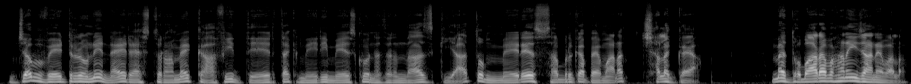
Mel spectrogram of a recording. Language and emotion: Urdu, disgusted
